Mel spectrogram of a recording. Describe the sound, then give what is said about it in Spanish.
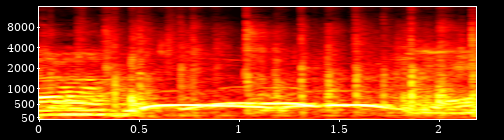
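Scattered clapping from an audience welcoming a band fills the moment with dense, irregular bursts, while a voice holds a drawn-out tone above the applause throughout. “Uh, aplausos, eh,”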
